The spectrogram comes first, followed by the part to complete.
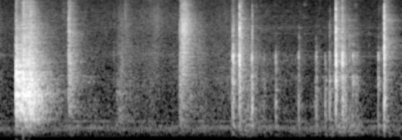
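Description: A sharp knock just after the start, then a quick run of light clicks and clatters: objects being handled and bumped in a kitchen.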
